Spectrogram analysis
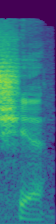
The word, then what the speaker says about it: shire: Most of the counties in the UK end in this word shire, right? It's always pronounced shire. Berkshire, Oxfordshire, Yorkshire. It is not Berkshire, Oxfordshire, or Yorkshire, or anything like that.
